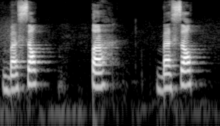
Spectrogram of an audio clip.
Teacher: تا کی صفت استعلا باقی رہی ہے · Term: ادغام متجانسین ناقص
